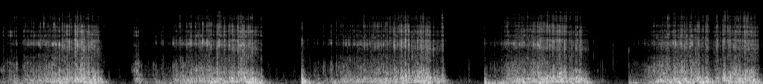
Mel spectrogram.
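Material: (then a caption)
Silicone. Plastic toy hands scrape across the nubbed bristles of a purple silicone scrubbing glove in five long, separate passes. Each pass is a dense, low-heavy rustling scrape with faint bright texture on top, and short pauses fall between the strokes.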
